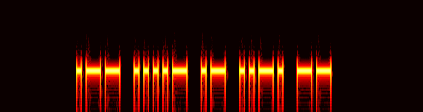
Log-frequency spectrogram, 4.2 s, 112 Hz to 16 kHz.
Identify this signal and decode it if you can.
Morse code, heard as a keyed tone, about 25 wpm, 700 Hz. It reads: W4AFM
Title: USA Call Signs - 5 Characters - 6x Character Spacing - 25wpm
